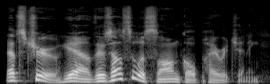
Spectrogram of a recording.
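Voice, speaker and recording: A man's voice: medium pitch, very animated, a little fast, dry recording, clean studio sound. A man co-hosting a podcast, giving casual, emphatic opinions about a comic book. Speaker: podcast co-host.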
